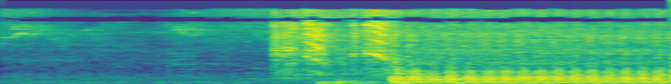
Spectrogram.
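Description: A motorcycle engine cranks and fires up.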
